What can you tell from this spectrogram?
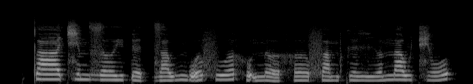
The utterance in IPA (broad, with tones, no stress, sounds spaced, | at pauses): t̪ aː˧ t͡ɕ ə˧ n z əː˧ j ɗ e˨˩ t̚ z a˨˦ w ŋ ṵ˧˥ ə̯ f u˨˦ ə̯ h ṵ˧˨ n əː˧˩ h əː˧ f a˧ m k e˧ ɣ i˨˦ ə̯ n a˧ w t͡ɕ o˨˦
